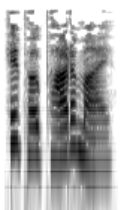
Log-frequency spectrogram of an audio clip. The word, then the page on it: hippopotami: British English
